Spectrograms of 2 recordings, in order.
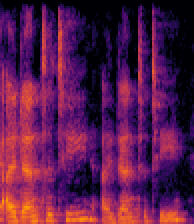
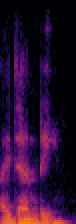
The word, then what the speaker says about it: identity: So it sounds like the diphthong I, just like when I say I know or I have, and then a lax I, and then D. So identity, second syllable stress. I can say identity, but Americans will more often leave that middle NT out, the T part, identity.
